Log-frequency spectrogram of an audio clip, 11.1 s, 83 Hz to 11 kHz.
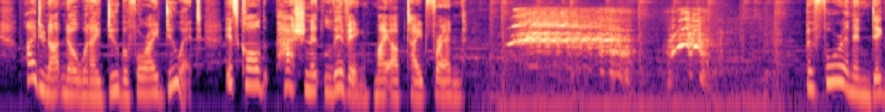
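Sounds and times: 
speech: 0.3 - 6.9, 10.1 - 11.0
horse neighing voiced as a centaur rearing up and bellowing: 6.3 - 9.2.

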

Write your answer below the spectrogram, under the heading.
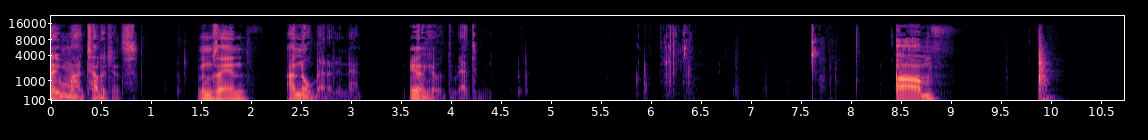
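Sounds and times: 
speech: 0.0 - 4.4, 8.4 - 9.0
person sipping water: 5.8 - 8.2.

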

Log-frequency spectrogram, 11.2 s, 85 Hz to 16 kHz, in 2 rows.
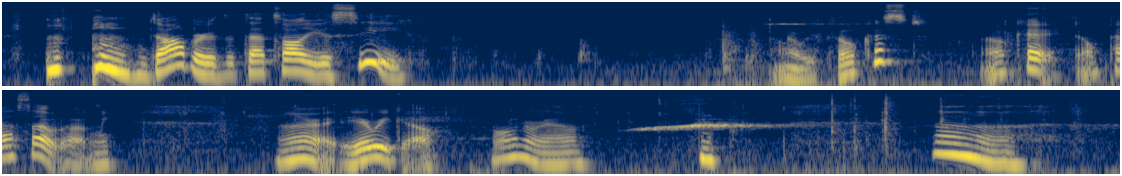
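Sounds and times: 
speech: 0.2 - 2.2, 3.9 - 9.4, 10.2 - 10.8
pet bird whistling: 8.7 - 9.6.

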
